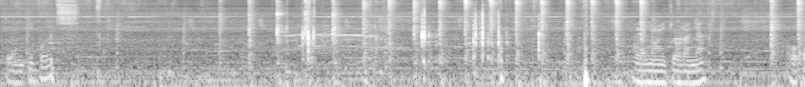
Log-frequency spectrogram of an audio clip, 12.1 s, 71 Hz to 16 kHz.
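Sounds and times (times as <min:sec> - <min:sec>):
multimeter and probe leads clicking: 0:04.1 - 0:09.8.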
